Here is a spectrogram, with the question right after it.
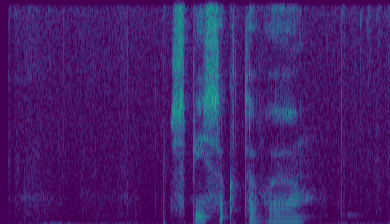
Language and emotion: Russian, sad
